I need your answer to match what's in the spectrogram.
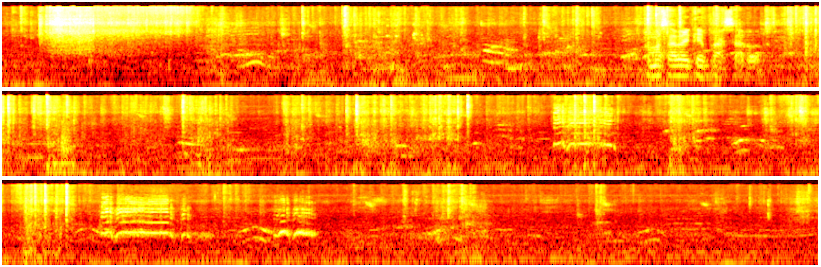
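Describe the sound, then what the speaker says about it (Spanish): Turtle doves feeding on scattered food give soft repeated cooing and brief wing flutters nearby, with someone speaking Spanish over them throughout. "Ahí están las tórtolas comiendo."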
